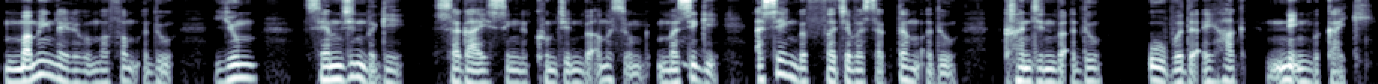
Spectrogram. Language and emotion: Manipuri, sad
